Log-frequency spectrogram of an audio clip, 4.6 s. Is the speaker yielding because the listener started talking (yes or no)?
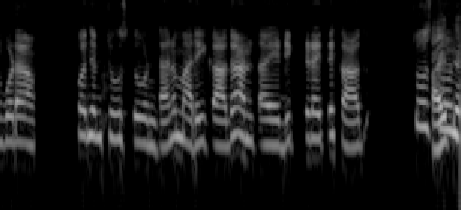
no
